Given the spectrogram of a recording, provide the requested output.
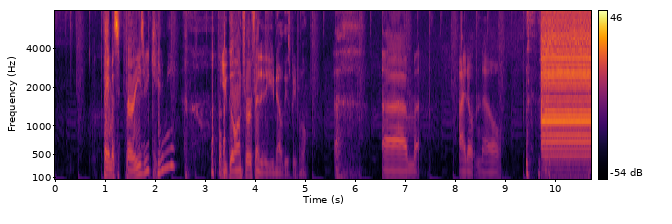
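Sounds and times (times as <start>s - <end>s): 
speech: 1.0s - 7.4s, 8.1s - 10.7s
laughter: 2.5s - 3.8s, 9.4s - 10.0s
loud electronic buzzer: 9.7s - 10.7s.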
